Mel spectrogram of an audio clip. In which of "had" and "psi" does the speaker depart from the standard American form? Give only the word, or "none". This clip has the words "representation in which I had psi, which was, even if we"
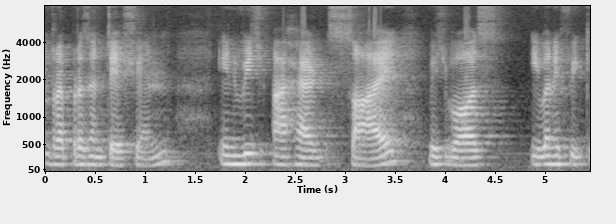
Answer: none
